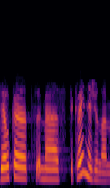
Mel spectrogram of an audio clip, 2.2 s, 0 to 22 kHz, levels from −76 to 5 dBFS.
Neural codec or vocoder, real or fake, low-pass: none; real; 5.4 kHz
